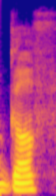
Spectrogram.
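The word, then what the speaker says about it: Gough: Alfred him or um uh Michael Goff or Go, however you say that. Goff, I think how you say it.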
